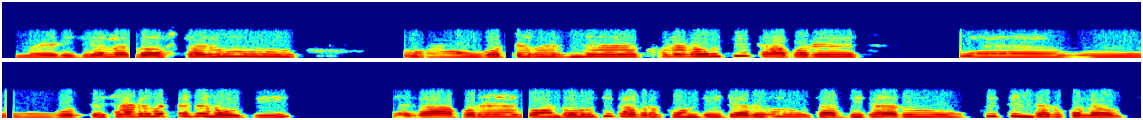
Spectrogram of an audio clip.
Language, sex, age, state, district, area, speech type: Odia, female, 45-60, Odisha, Rayagada, rural, conversation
